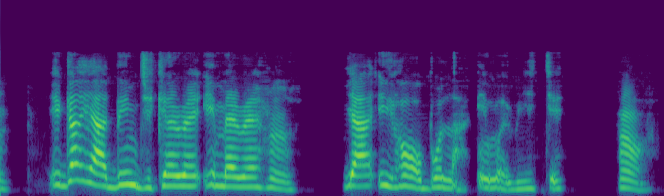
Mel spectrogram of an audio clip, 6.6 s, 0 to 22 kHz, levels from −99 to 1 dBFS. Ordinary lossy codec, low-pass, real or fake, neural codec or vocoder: none; 7.2 kHz; fake; codec, 16 kHz, 4 kbps, FunCodec, trained on LibriTTS, 50 frames a second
